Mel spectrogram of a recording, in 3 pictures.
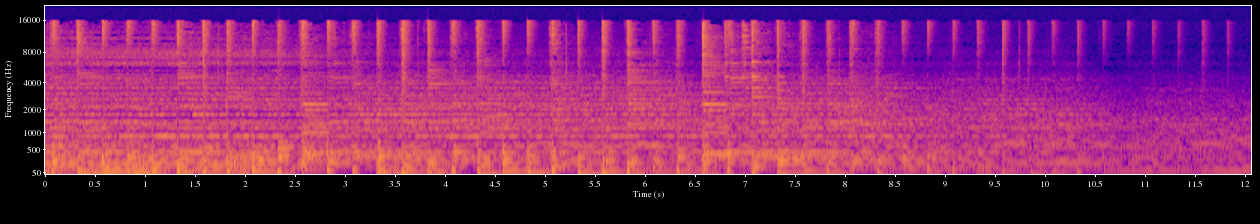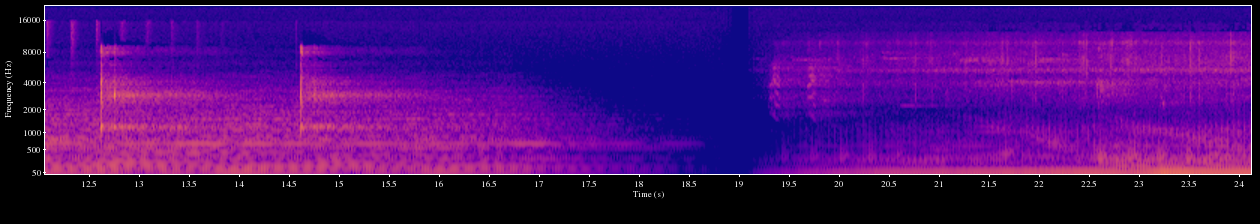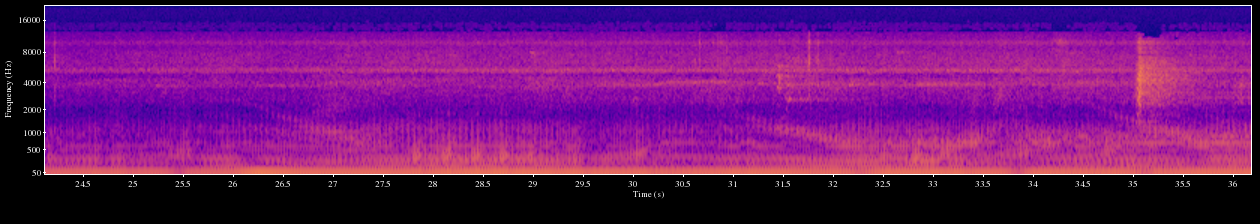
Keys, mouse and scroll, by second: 0.0 middle click, 1.6 KP_1, 2.3 a, 2.7 b, 3.5 right click, 3.5 Tab, 5.0 p, 8.1 Tab, 8.5 click, 9.0 click, 9.3 click, 9.6 click, 10.0 g, 10.8 right click, 11.0 middle click, 11.7 g, 12.6 right click, 12.9 middle click, 13.9 click, 14.3 middle click, 15.6 click, 16.0 middle click, 18.2 KP_0, 25.3 Escape, 26.3 KP_0, 26.7 middle click, 27.3 Tab, 27.6 middle click, 29.9 click, 32.7 middle click, 34.0 KP_7.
